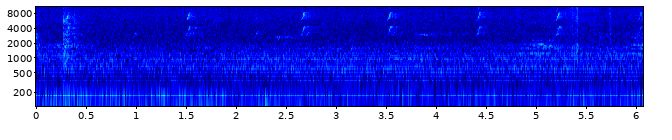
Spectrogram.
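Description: A bird giving short, faint, high chirps, repeated about every half second to a second, over a low rumble of wind on the phone's microphone.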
